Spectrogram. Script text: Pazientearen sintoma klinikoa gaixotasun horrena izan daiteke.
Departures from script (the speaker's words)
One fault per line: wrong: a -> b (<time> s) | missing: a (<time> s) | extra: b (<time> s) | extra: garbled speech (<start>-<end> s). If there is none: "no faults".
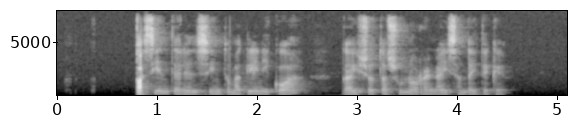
no faults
